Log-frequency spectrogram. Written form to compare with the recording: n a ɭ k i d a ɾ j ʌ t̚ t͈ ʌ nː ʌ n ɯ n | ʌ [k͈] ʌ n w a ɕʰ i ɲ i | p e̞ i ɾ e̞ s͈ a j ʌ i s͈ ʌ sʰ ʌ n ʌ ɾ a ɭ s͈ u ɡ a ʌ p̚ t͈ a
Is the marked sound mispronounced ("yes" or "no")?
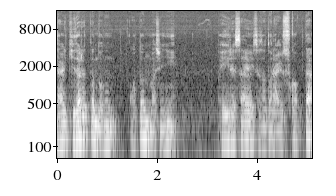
yes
